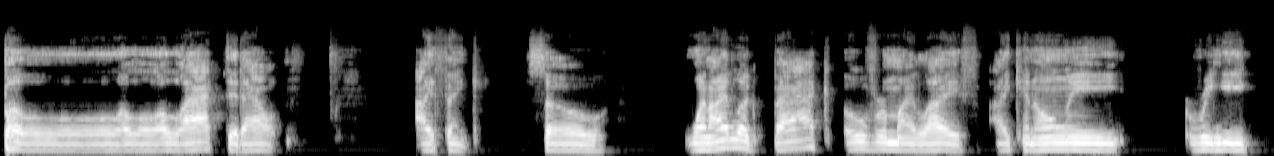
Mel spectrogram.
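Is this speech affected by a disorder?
Yes: stuttering; onset around age 2.5, fall with traumatic brain injury then, grandfather and daughter stutter, likely genetic, hypnotherapy tried; no longer hides stutter, not trying to avoid stuttering, stuttering more or more aware lately, sober; stutters every time talking, hard ordering in restaurants, phone calls, strangers, alcohol seemed to lessen stutter; here repeated sounds, blocks.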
